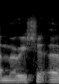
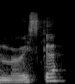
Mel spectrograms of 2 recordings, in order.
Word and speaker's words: Mariska: really inspires me uh marisha mariska that's how you say her name the other time i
